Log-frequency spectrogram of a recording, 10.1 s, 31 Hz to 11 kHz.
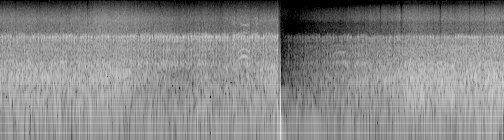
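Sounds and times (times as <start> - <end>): surf: 0.0 - 10.0
wind noise: 0.0 - 10.0
faint voices: 6.4 - 7.6.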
